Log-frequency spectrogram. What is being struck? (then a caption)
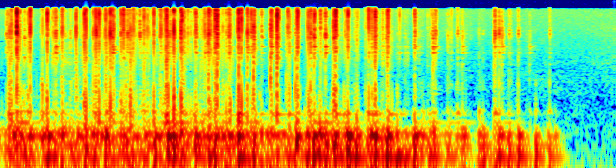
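Steel mesh microphone grille. Very long pointed black nails scratch and tap rapidly across the hollow, domed steel mesh grille of a microphone. The irregular clicks and scrapes sit over a dense, boomy low-end rumble with a steady low tone. The sound fades out quietly in the last half second.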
